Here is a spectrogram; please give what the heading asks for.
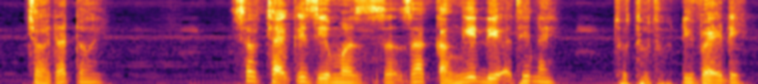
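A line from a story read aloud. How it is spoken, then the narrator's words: Stammering in shock. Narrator (Vietnamese): Sành cũng nhận ra mình đang đứng ở đâu, nó lắp bắp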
